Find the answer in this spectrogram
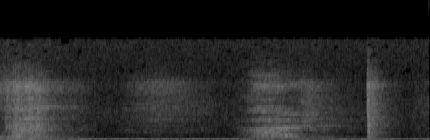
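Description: A man breathing hard after push-ups: two audible breaths, one at the start and one about a second and a half in, then a single sharp click near the end.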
